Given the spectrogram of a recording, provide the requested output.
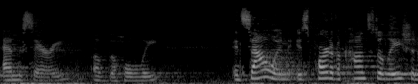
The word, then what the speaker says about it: Samhain: It looks like Samhain, if you've ever seen it, but it's pronounced Samhain.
